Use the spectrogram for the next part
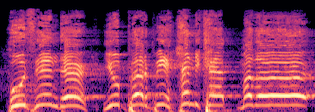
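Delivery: loud threatening yell; mock angry demand. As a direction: bark it through the stall door.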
